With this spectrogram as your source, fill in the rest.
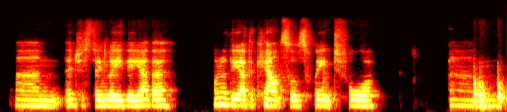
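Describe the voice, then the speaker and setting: The intonation is monotone and flat. The pace is moderate. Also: woman, fairly low pitch for a woman. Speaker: regional council representative. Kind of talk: formal presentation at a hearing. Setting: hearing room, streamed live. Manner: soft-spoken.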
